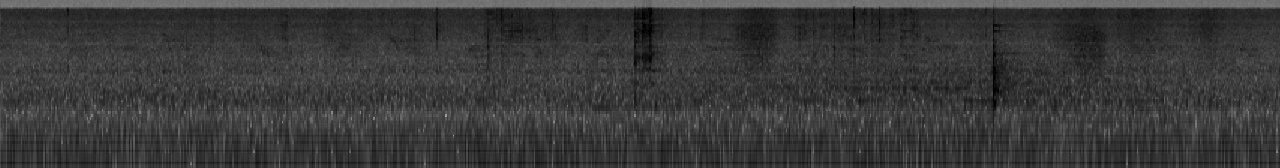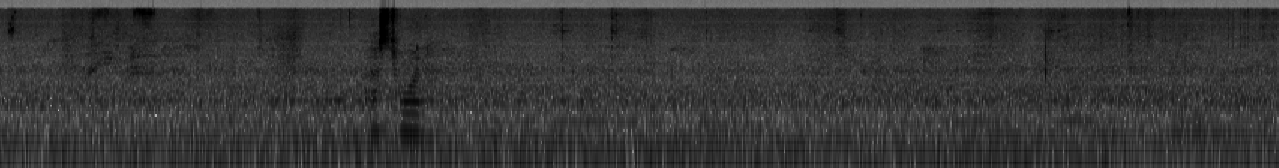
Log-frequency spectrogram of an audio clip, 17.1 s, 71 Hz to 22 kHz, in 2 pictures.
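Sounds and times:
metal trowel clinking on pot: 4.1 - 4.6.

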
